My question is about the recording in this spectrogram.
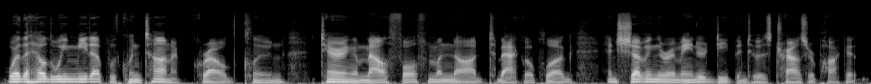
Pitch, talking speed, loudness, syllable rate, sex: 100 Hz, 195 wpm, -19 LUFS, 5.5 syllables/s, male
